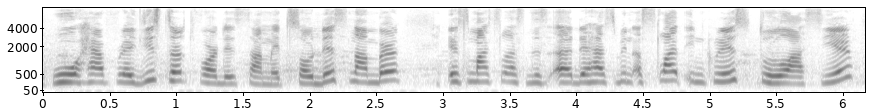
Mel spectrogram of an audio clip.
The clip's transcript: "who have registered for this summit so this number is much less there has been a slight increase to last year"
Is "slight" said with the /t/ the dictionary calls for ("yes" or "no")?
yes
